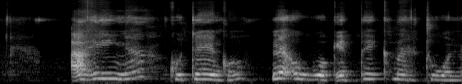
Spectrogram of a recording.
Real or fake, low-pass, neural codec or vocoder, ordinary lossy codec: fake; none; codec, 44.1 kHz, 7.8 kbps, DAC; none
